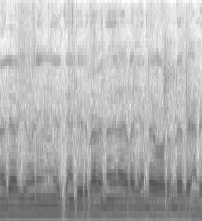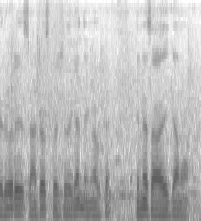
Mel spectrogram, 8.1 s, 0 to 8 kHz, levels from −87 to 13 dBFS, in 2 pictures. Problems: none marked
